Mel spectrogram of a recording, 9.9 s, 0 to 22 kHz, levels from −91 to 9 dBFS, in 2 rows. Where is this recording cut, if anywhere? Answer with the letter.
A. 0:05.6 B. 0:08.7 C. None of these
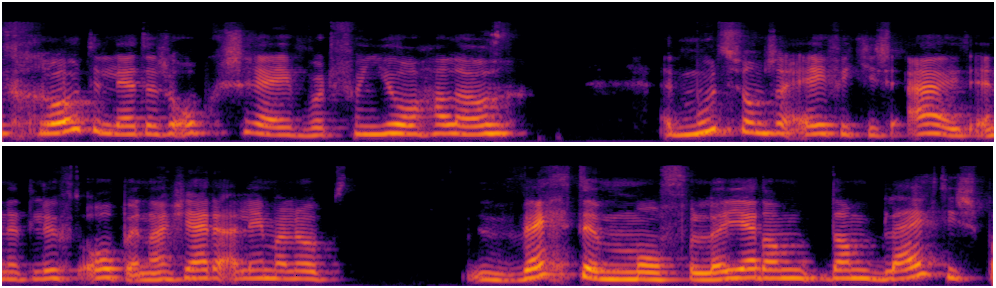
B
